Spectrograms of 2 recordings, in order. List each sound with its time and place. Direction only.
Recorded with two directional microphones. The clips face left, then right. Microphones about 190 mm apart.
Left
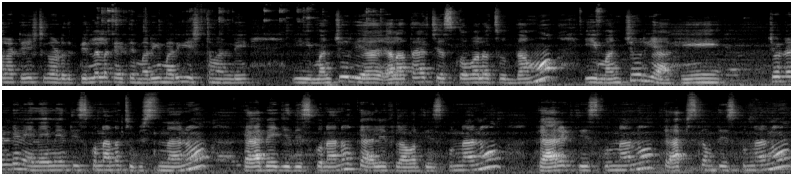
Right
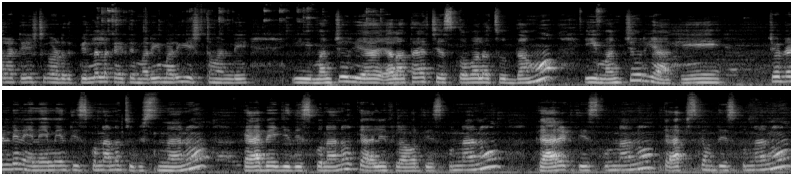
0.0 s a woman's voice: 5° right (ahead or behind)
3.2 s a woman's voice: 20° right (ahead or behind)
